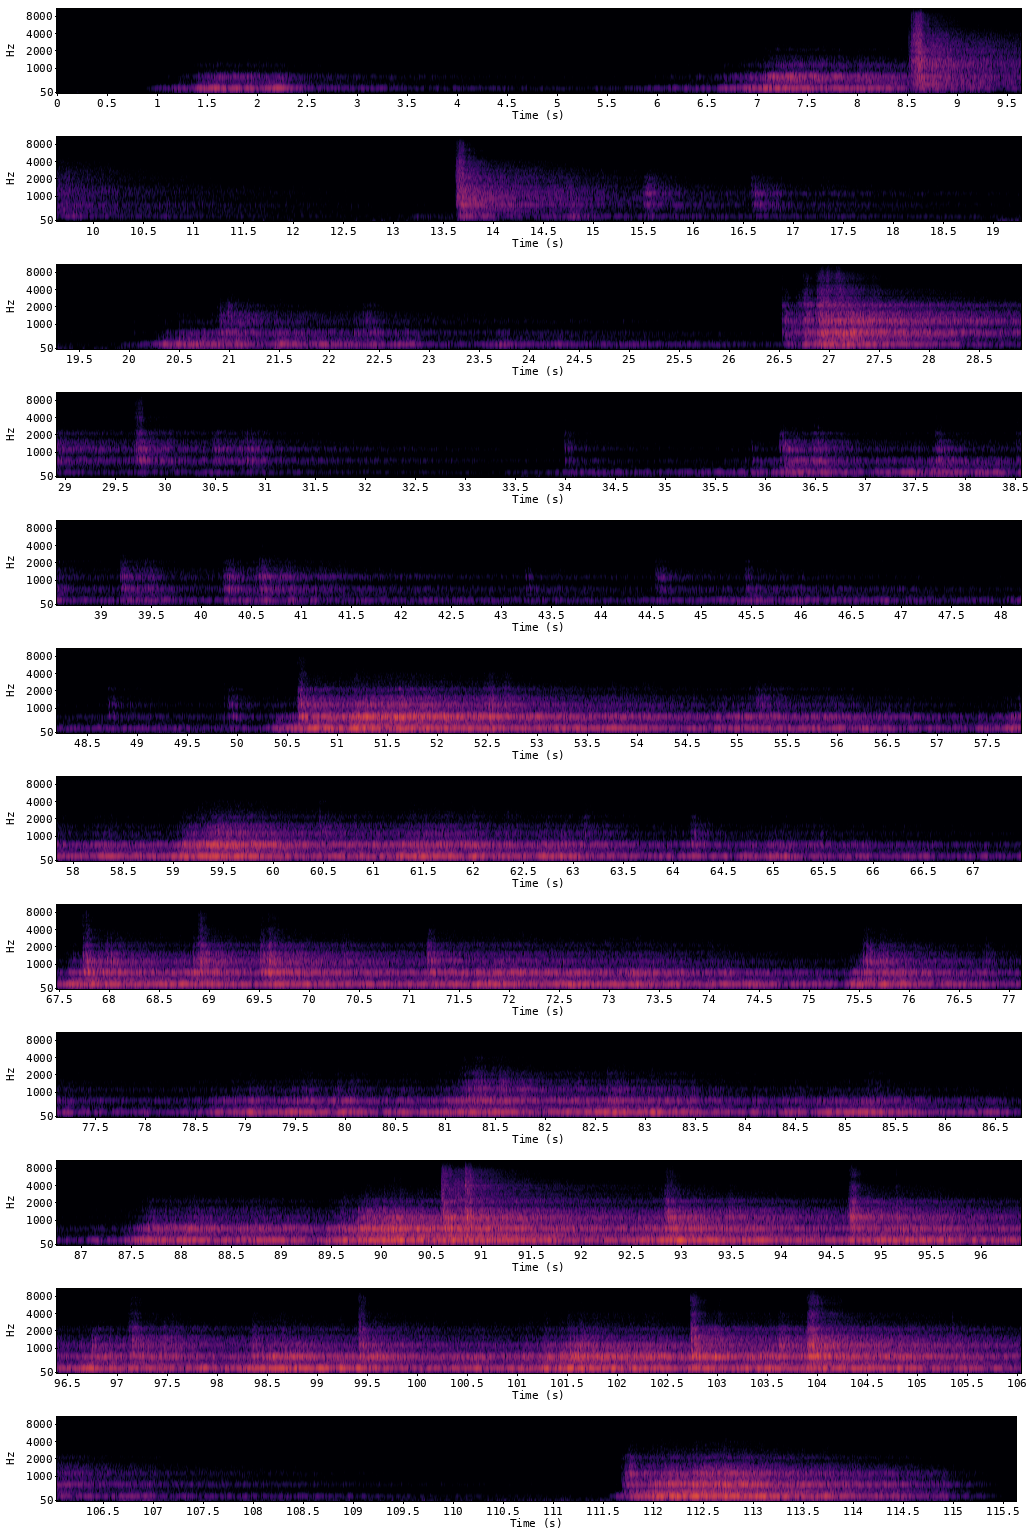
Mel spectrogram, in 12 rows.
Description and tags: DeLisa rain tube robot mod 01
This is a stereo recording of a rain tube, Foleyed by DeLisa M. White. Oktava 012 microphone XY pair into Neve 1272 preamps and Apogee Mini-Me converter.
foley, robot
